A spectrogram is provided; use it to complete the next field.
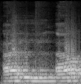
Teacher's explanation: Nah, roh juga tebal. Kenapa? Sebelumnya apa? Fathah.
